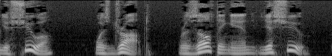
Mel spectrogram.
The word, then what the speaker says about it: Yeshua: After the Babylonian captivity, the Hebrew spelling changed, and the name Joshua, as found in the books of Ezra and Nehemiah, would be pronounced Yeshua.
